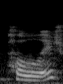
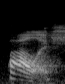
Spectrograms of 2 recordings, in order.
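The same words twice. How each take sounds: First: The first vowel sounds like 'oh'. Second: The first vowel sounds like 'ah'. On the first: The word names the nationality of someone from Poland. "The first one is an O" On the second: The word means to make something shiny. "the second one is an ah"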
